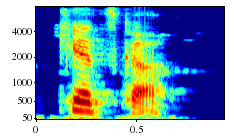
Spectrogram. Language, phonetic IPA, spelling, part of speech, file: Polish, [ˈcɛt͡ska], kiecka, noun, Pl-kiecka.ogg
